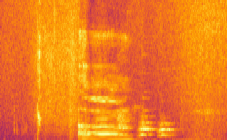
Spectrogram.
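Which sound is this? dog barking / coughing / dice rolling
dog barking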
